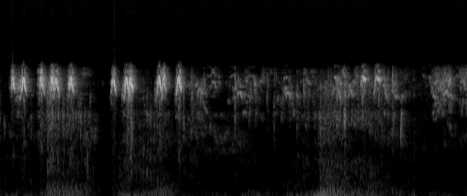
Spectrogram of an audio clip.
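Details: An evening grosbeak at a bird feeder, a first for this watching spot. It gives a series of loud, clipped chirps in quick pairs and runs, followed by softer scattered chirps from other birds, with occasional low thumps.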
